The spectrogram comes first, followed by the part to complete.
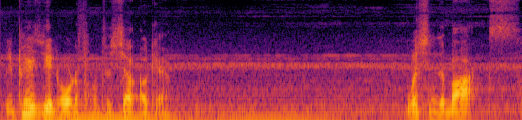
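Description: A man's voice: low voice, animated, normal speed, a little mellow, a little hiss or hum. A man with a stuffed-up nose, casually playing a game and reading its dialogue aloud. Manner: reads character lines in his own voice, chatty asides, congested. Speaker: gaming YouTuber.

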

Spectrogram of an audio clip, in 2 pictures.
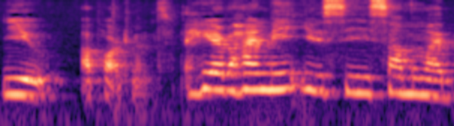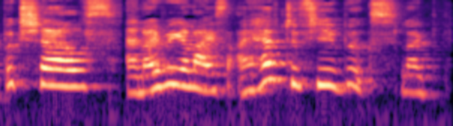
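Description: A woman in her twenties talks to her camera in a half-empty new apartment, and the bare walls throw back a noticeable echo. A slight cold leaves her voice a little raspy. She rambles in a chatty, casual way, full of little fillers. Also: a little high, moderate pace, darkish tone. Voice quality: a bit raspy. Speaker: book vlogger. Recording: echoey empty room.

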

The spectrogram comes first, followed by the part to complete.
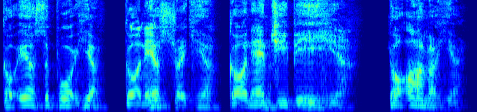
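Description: An actor playing a tough, loyal Scottish special forces soldier in a video game, giving short, clipped callouts in a gravelly voice. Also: male voice, medium pitch, sing-song, far from the mic, exaggerated voice. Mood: brisk, alert. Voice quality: husky, gravelly. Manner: clipped, brisk, urgent.

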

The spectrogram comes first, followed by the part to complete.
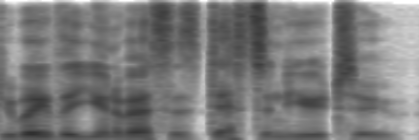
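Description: A man in his thirties speaks in a smooth, resonant voice with a dry, close sound. He talks like a coach on a sales call, earnest and persuasive. He leans on personal stories and rhetorical questions to make his point. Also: medium pitch, fairly even intonation, fast, warm tone, no echo. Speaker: business coach. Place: indoor room with whiteboard, video call.

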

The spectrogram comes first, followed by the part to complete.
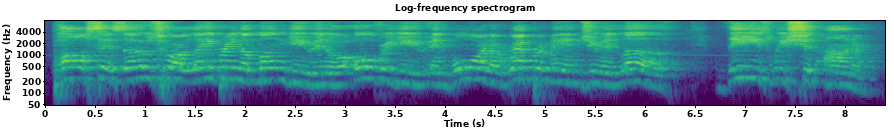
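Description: A man's voice: high-pitched, measured pace. A middle-aged man preaching as a pastor, teaching the Bible earnestly and often repeating and rephrasing his phrases. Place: small church room, indoors. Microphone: handheld microphone at a lectern. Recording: very echoey room, distant sound.

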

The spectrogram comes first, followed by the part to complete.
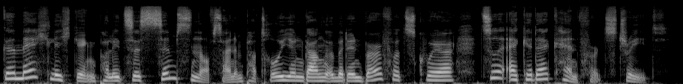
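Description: A woman's voice: on the low side, very animated, a little slow, mellow, no room sound, clean studio sound. A woman narrating a scripted crime story as an audiobook reader.

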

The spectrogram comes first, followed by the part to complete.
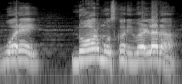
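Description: Woman doing a bossy spiteful middle-aged mother in law, high voice, sharp tongue, cartoon story. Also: steady tone, normal speed, soft background music, natural voice. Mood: scornful, angry. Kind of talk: animated moral story dialogue.

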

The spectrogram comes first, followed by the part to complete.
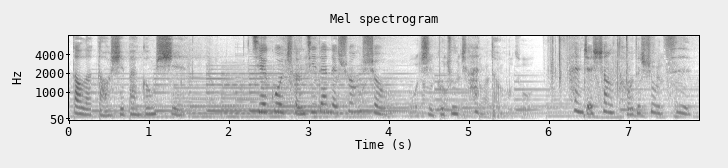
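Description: An earnest teenage girl, acted by a woman, speaks in a fairly high, emotional voice. She is a hardworking, anxious young immigrant in a radio drama, with prominent music underneath. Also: unhurried, lightly acted. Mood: reflective, sorrowful. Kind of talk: radio drama acting with reflective first-person narration. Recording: music behind the voice.

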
